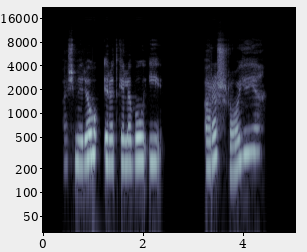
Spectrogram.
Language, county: Lithuanian, Kaunas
